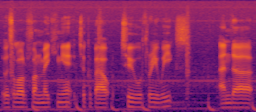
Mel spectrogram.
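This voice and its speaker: A man's voice: fairly low pitch, completely flat delivery, brisk. A teenage boy casually describing a school project in an interview. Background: background music.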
